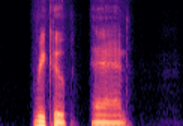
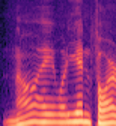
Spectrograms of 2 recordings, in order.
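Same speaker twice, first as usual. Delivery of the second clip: put-on high-pitched old lady chatting; little old lady; 9 semitones higher than usual. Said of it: "the little old ladies start".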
